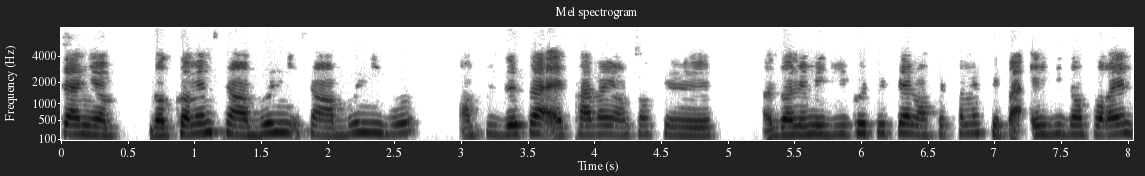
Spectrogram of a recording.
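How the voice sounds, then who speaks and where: A woman's medium-pitched voice at a moderate pace, with monotone, flat intonation. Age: 30s. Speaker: travel business presenter. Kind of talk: sales pitch.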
